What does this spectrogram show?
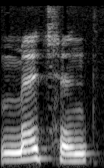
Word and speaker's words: merchant: on its own, but because it's part of a word, it's the ending syllable of merchant, so it's gonna be the sound is gonna be schwa. So merchant, a merchant.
